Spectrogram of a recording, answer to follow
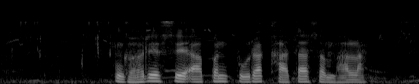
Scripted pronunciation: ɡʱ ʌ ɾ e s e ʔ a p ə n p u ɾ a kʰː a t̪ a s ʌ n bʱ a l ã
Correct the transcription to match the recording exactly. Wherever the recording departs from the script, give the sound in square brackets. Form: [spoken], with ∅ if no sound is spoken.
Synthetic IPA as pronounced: ɡʱ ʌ ɾ e s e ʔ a p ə n p u ɾ a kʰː a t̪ a s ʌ [m] bʱ a l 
